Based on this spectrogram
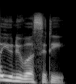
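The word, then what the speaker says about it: university: देखिए यूनिवर्सिटी की स्पेलिंग तो यू से शुरू होती है जो एक वोवेल है। लेकिन उसकी आवाज यू की है जो एक कंसोनेंट साउंड है। इसीलिए हम कहते हैं अ यूनिवर्सिटी। वहीं आर में एच साइलेंट है।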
